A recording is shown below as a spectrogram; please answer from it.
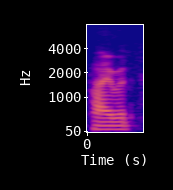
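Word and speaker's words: PyRIT: r pirate PY RI T um yeah but pronounced pirate that help you with automating it where the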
